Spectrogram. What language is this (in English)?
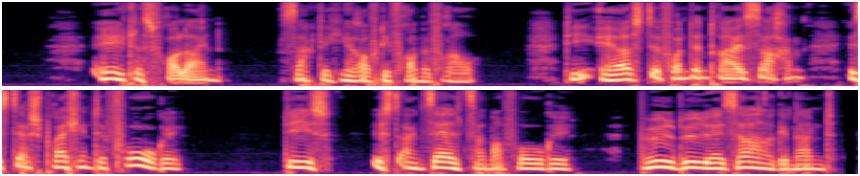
German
